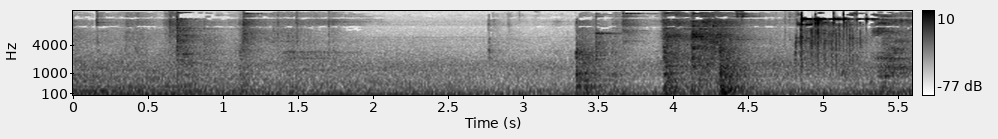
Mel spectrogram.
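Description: A few short clicks and knocks of hand tools and small parts being handled, starting about three seconds in, over a steady low hum.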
